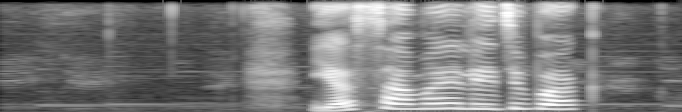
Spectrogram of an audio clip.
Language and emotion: Russian, positive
